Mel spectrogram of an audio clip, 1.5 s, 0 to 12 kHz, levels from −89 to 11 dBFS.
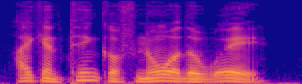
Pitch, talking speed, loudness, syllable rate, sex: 115 Hz, 280 wpm, -16 LUFS, 6.6 syllables/s, male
